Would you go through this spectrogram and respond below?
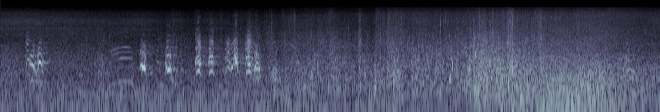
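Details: Jack Russell Terriers, four together on Laem Ka beach in Phuket, Thailand, giving a burst of sharp, short barks and yelps in the first seven seconds, some rising and falling, before breaking surf and wind take over.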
